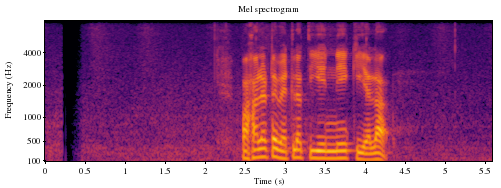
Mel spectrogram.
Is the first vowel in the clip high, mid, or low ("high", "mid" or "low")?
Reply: low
